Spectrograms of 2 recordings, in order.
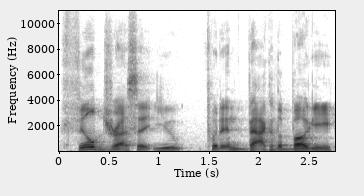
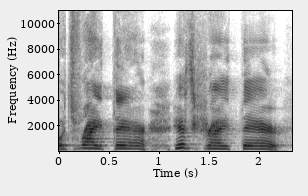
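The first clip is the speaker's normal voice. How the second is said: high urgent yell, slower on the repeat; excited shout; 14 semitones higher, 6 dB louder, slower than usual. Retold or imitated. Pointing out the bear to buddies, high urgent yell. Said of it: "And I go".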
